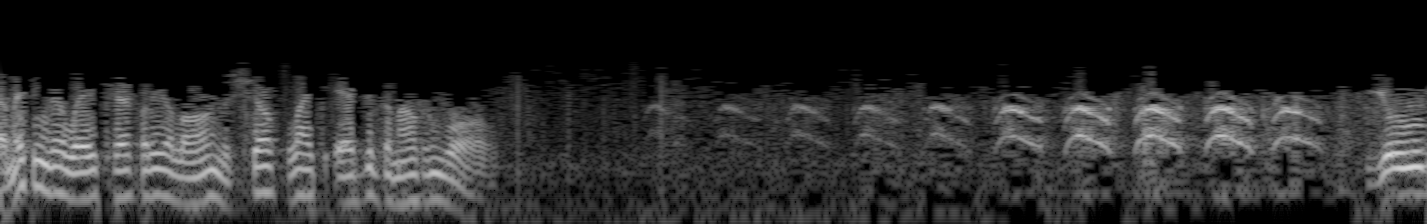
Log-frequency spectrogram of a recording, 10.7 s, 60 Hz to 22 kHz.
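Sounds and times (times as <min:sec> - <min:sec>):
speech: 0:00.0 - 0:03.9, 0:10.3 - 0:10.7
mountain crows cawing: 0:04.8 - 0:10.3.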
